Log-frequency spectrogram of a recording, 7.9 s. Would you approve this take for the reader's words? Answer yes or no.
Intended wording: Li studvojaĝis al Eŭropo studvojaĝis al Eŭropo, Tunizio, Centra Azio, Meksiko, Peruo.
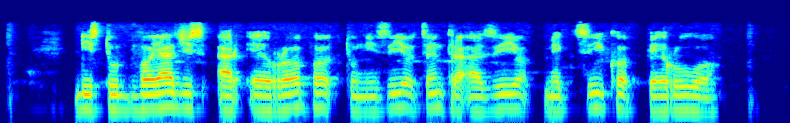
no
